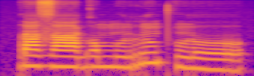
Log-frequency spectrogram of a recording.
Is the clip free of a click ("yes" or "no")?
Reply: yes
